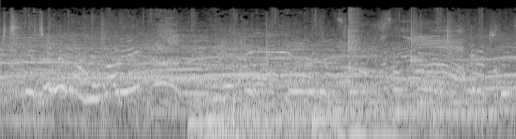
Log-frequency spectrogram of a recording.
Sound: screaming, cheering

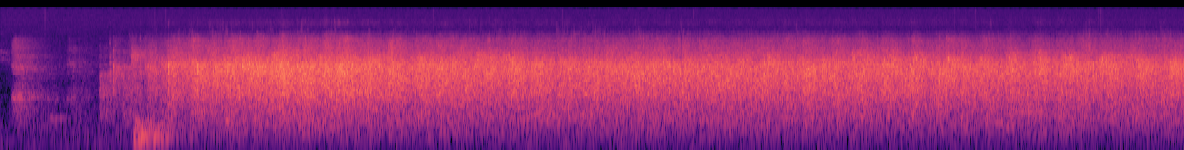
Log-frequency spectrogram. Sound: applause

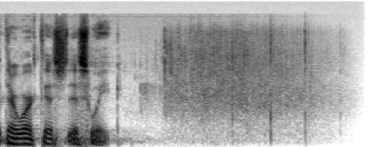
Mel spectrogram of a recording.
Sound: applause

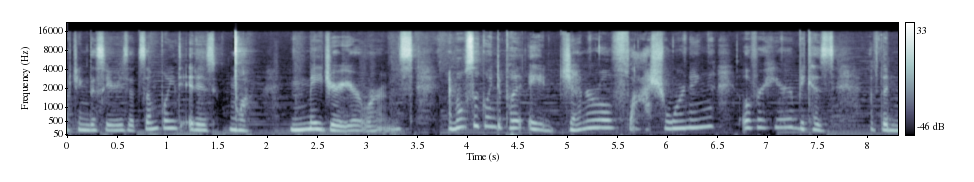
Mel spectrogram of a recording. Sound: mwah

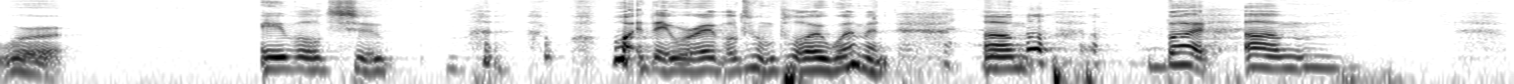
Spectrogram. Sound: laughs

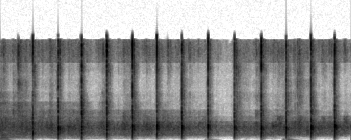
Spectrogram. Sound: attendees applauding

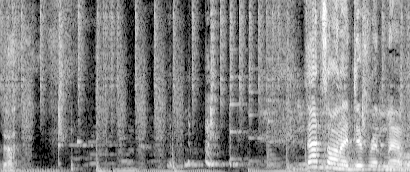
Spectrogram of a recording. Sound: laughter

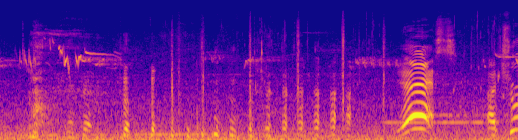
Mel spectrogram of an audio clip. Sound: laughing and crying

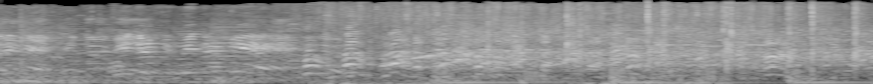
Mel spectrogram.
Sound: flaps

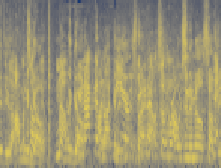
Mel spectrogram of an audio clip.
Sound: arguing

